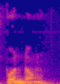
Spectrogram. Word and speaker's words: Spundung: can pronounce it myself, spunding? Spunding. Spunding. Or Spundung. That's the German word is Spundung.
